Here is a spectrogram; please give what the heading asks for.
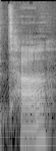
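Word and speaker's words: tare: So we're going to press the tar or tear button, depending on how you say it.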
